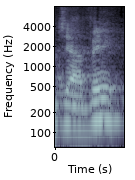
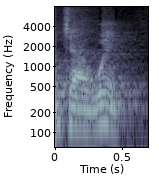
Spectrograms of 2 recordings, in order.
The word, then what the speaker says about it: Yahweh: La diferencia en la pronunciación tiene que ver con la fonética de la letra Vav, que en hebreo suena como una V, pero para los angloparlantes suena como una W, por eso mucha gente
